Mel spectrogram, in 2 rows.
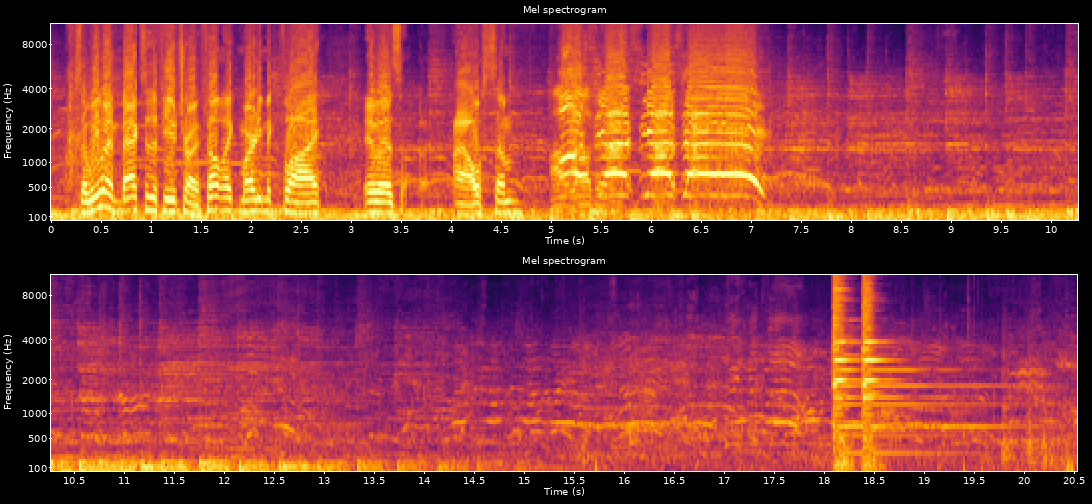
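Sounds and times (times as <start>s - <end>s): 
speech: 0.3s - 7.2s
crowd murmuring: 7.2s - 20.5s
bell struck with ringing clang: 18.1s - 20.5s.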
